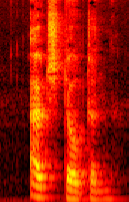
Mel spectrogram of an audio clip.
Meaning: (noun) plural of uitstoot; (verb) 1. to expel 2. to emit, discharge 3. to burst out (a shout, a scream, a cry)
- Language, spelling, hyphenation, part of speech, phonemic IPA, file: Dutch, uitstoten, uit‧sto‧ten, noun / verb, /ˈœy̯tˌstoː.tə(n)/, Nl-uitstoten.ogg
